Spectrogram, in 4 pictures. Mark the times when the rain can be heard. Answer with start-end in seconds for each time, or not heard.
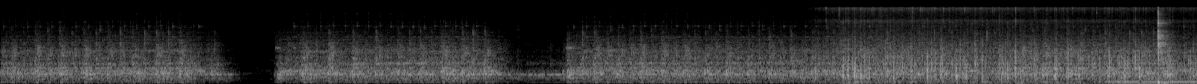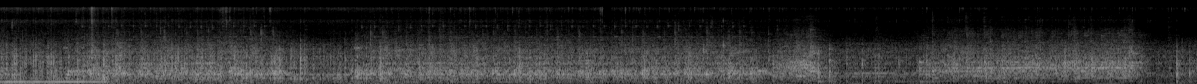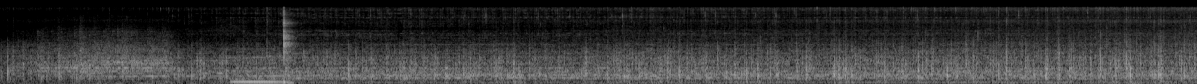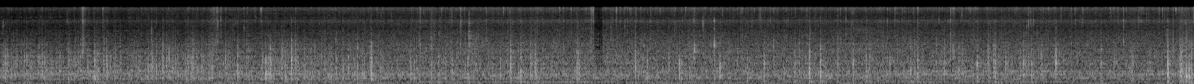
8.1-47.8.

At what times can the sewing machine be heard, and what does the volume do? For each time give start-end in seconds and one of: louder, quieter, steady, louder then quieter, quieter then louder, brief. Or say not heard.
0.0-47.8 steady.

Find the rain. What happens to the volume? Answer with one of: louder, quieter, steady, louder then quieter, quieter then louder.
quieter then louder.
